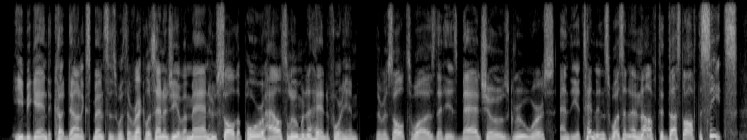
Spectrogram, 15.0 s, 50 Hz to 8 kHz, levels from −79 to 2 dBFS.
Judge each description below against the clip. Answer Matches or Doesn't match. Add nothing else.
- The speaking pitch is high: Doesn't match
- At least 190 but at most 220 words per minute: Doesn't match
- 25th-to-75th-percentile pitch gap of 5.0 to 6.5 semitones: Matches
